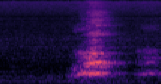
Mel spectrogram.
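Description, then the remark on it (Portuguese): A single sharp dog bark rings out at moderate volume, followed by a softer trailing yelp, with faint background noise and no talking. “Cachorro, cala a boca aí, ô!”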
